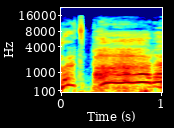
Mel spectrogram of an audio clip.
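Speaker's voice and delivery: very high squeaky whoop; cartoon party cry. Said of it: "he's like".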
